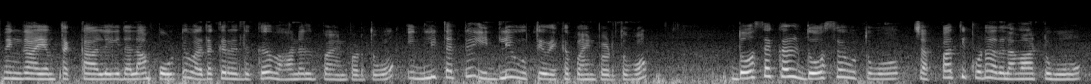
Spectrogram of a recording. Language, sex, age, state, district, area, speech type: Tamil, female, 18-30, Tamil Nadu, Tiruvarur, urban, spontaneous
